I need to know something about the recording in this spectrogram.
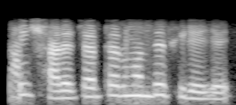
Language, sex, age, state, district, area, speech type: Bengali, female, 45-60, West Bengal, Purba Medinipur, rural, conversation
